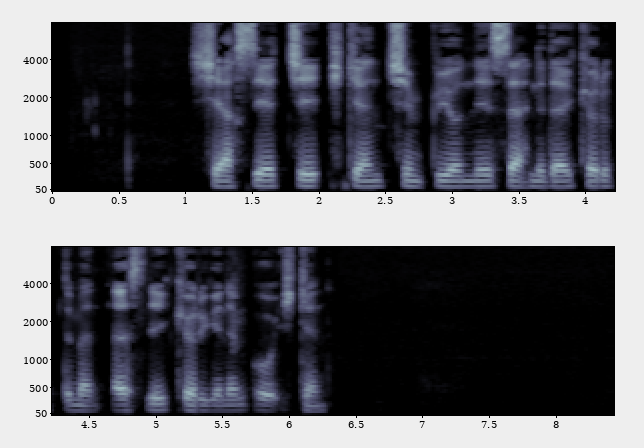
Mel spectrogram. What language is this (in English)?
Uyghur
